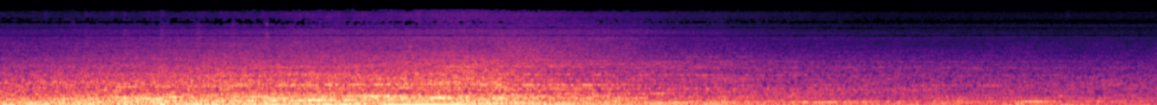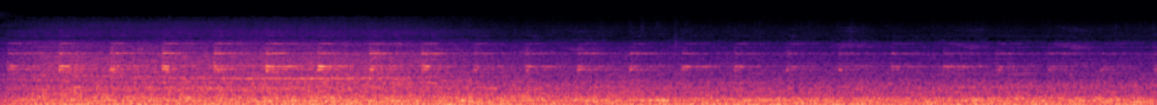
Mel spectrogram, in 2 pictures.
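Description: Tri-Rail push-pull commuter train pulling out of the station: low engine rumble with rising pitch and wheel noise build, peak after a few seconds, then fade as it moves away. Halfway through the sound changes abruptly to a steadier, quieter train passing, with a few thin high ringing tones over its running noise.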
